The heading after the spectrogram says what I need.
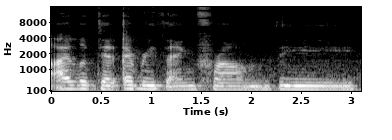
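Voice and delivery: ordinary talk, nothing marked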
